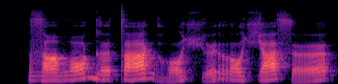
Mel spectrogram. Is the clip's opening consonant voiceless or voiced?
voiced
